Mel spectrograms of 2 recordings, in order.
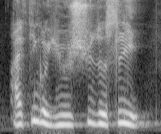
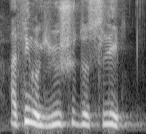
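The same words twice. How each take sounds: The two takes are said the same way.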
